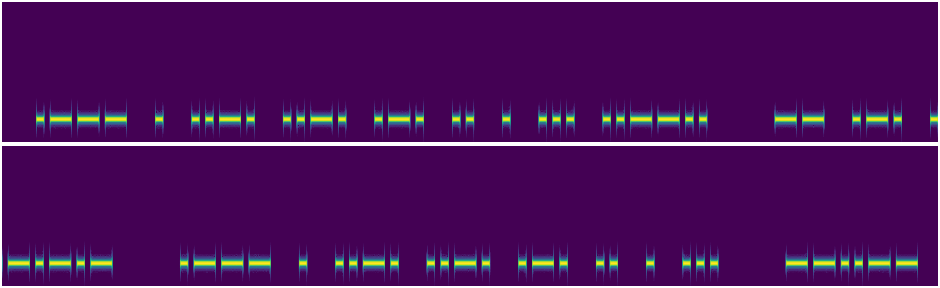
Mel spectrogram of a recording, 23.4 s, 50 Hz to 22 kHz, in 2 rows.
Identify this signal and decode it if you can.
Morse code, heard as a keyed tone, about 14 wpm, spaced as for 12 wpm, 700 Hz. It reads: JEFFRIES? MR. JEFFRIES ,
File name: Morsekurs / Witze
